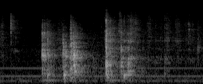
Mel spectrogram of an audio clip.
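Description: Hard plastic holsters being handled and swapped between the hands: two short clattering scrapes about half a second apart.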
